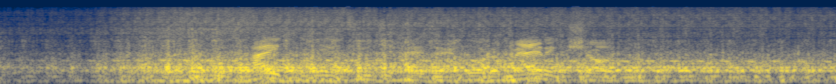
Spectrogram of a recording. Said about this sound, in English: Y'all remember that? That gray sharpener hanging off the wall? Somebody constantly got to sharpen their damn pencil? Here they go. How the hell are you supposed to concentrate through that?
